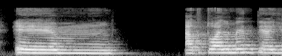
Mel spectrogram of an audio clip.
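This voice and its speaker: Woman's voice, fairly high in pitch. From Argentina. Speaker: legal specialist speaker. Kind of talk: webinar presentation. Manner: halting with fillers.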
